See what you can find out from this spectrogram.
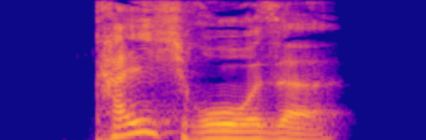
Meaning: water lily
- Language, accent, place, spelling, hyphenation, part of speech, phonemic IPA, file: German, Germany, Berlin, Teichrose, Teich‧ro‧se, noun, /ˈtaɪ̯çˌʁoːzə/, De-Teichrose.ogg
